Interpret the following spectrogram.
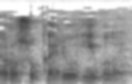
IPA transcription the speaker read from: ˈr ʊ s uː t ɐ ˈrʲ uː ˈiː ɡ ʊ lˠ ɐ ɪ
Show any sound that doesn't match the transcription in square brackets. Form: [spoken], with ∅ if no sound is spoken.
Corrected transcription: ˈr ʊ s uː [k] ɐ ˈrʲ uː ˈiː ɡ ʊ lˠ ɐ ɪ

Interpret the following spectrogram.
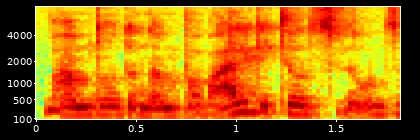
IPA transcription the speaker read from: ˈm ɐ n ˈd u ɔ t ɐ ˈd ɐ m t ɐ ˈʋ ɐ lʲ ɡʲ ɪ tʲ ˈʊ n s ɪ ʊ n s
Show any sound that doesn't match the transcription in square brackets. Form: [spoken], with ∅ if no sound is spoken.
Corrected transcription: ˈm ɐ [m] ˈd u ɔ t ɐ [ˈn] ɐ m [p] ɐ ˈʋ ɐ lʲ ɡʲ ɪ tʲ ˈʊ n s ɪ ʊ n s

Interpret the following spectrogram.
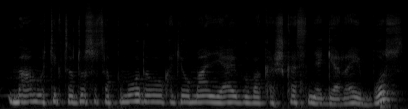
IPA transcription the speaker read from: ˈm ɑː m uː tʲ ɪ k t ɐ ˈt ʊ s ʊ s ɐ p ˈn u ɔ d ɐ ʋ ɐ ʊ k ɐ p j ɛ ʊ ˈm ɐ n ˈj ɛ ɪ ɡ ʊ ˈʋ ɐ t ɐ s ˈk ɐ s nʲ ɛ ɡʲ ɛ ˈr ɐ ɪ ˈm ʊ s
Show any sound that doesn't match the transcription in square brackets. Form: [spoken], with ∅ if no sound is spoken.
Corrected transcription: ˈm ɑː m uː tʲ ɪ k t ɐ [ˈd] ʊ s ʊ s ɐ p ˈn u ɔ d ɐ ʋ ɐ ʊ k ɐ [t] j ɛ ʊ ˈm ɐ n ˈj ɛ ɪ ɡ ʊ ˈʋ ɐ [k] ɐ [ʃ] ˈk ɐ s nʲ ɛ ɡʲ ɛ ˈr ɐ ɪ [ˈb] ʊ s

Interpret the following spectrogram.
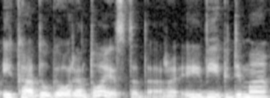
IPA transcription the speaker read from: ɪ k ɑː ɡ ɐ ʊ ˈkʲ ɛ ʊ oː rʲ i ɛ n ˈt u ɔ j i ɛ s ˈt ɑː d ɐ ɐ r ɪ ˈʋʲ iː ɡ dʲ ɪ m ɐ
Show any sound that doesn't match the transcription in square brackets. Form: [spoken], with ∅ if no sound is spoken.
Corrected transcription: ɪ k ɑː [d] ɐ ʊ [ˈɡʲ] ɛ ʊ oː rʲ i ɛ n ˈt u ɔ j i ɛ s ˈt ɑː d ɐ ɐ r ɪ ˈʋʲ iː ɡ dʲ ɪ m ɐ

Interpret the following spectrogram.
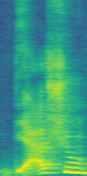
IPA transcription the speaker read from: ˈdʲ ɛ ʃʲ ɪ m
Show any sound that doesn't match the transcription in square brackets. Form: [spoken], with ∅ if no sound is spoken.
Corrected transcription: ˈdʲ [æ] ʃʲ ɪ m

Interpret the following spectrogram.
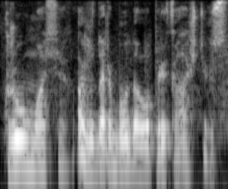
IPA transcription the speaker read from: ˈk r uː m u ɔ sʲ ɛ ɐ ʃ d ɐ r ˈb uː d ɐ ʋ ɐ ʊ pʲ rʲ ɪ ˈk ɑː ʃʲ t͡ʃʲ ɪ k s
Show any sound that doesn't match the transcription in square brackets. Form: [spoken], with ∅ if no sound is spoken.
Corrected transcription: ˈk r uː m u ɔ sʲ ɛ ɐ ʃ d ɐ r ˈb uː d ɐ ʋ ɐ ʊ pʲ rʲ ɪ ˈk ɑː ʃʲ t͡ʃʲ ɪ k s

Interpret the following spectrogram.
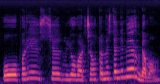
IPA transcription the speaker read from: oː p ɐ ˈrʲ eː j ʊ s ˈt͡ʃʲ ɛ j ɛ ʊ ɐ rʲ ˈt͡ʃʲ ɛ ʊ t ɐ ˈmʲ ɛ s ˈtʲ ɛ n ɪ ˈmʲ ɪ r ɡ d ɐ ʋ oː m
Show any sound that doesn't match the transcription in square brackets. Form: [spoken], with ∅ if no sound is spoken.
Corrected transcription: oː p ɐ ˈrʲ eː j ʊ s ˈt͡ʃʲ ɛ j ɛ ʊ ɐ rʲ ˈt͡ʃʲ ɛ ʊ t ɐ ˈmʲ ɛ s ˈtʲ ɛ n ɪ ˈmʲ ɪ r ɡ d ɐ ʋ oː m

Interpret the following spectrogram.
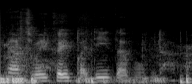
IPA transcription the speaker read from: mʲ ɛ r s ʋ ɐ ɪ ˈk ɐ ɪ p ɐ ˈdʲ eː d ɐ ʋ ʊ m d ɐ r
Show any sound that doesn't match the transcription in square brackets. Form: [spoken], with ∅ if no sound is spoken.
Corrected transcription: mʲ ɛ [∅] s ʋ ɐ ɪ ˈk ɐ ɪ p ɐ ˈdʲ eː d ɐ ʋ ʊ m d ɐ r

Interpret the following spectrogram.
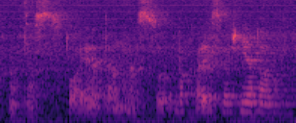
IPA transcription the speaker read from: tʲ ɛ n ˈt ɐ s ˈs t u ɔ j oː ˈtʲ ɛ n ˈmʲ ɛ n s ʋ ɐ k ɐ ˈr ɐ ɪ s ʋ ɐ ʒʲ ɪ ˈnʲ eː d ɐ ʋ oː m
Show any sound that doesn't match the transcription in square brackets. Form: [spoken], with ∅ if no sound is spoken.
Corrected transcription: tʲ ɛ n ˈt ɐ s ˈs t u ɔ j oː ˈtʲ ɛ n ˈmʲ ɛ [∅] s ʋ ɐ k ɐ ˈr ɐ ɪ s ʋ ɐ ʒʲ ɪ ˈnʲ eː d ɐ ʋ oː m

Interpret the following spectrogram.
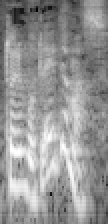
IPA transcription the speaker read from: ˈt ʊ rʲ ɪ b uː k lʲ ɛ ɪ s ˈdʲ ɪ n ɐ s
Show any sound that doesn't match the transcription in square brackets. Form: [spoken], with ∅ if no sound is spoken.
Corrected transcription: ˈt ʊ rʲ ɪ b uː [t] lʲ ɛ ɪ [∅] ˈdʲ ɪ [m] ɐ s

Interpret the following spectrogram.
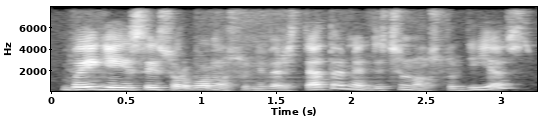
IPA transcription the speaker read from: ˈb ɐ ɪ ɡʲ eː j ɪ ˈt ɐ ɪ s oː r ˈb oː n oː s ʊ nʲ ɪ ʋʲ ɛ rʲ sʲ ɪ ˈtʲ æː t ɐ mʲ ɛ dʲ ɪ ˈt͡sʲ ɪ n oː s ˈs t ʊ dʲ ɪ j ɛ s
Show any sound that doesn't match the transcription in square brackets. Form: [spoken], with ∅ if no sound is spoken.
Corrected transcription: ˈb ɐ ɪ ɡʲ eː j ɪ [ˈs] ɐ ɪ s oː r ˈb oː n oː s ʊ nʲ ɪ ʋʲ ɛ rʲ sʲ ɪ ˈtʲ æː t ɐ mʲ ɛ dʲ ɪ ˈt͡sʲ ɪ n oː s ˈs t ʊ dʲ ɪ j ɛ s

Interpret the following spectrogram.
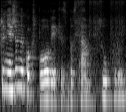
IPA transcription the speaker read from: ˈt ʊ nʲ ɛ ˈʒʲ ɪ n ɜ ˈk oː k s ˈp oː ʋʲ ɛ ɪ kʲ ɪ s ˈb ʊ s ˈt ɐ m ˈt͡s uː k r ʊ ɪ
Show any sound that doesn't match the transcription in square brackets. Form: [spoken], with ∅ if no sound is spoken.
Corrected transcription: ˈt ʊ nʲ ɛ ˈʒʲ ɪ n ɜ ˈk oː k s ˈp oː ʋʲ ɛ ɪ kʲ ɪ s ˈb ʊ s ˈt ɐ m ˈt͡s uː k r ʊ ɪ

